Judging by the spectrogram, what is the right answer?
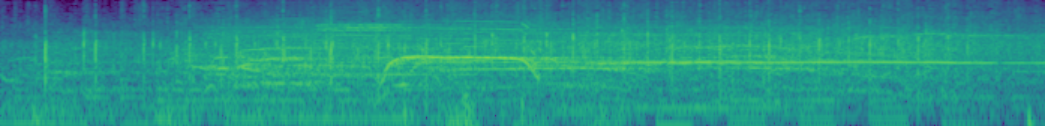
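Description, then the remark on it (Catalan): At the end of a Saturday afternoon Segona Catalana basketball game between Les Franqueses and Tona, fans and players applaud together in a dense, steady patter of clapping that swells slightly midway, with crowd voices and a few high, sustained whistle-like tones over the top. “Aplaudiments tant dels aficionats com dels jugadors.”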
